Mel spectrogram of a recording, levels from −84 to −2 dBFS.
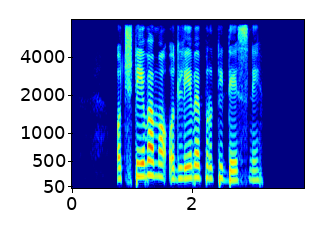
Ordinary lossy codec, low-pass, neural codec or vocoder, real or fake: MP3, 64 kbps; 7.2 kHz; none; real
